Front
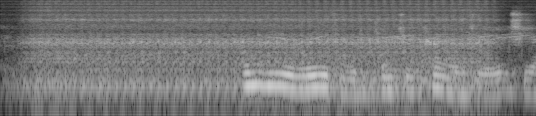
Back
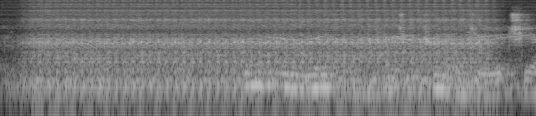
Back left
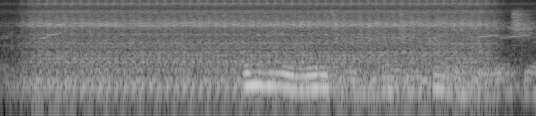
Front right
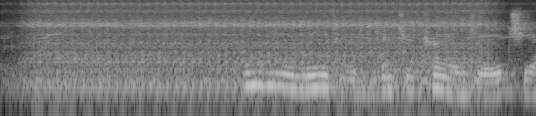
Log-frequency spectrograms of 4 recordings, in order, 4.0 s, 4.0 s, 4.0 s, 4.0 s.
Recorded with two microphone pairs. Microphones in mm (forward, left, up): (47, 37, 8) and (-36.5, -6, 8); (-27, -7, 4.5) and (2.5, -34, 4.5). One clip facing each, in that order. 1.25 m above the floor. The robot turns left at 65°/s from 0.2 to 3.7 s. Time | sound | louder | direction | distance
1.8 | a man speaking | front 9 dB, back left 3 dB | 70° left | 2.5 m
